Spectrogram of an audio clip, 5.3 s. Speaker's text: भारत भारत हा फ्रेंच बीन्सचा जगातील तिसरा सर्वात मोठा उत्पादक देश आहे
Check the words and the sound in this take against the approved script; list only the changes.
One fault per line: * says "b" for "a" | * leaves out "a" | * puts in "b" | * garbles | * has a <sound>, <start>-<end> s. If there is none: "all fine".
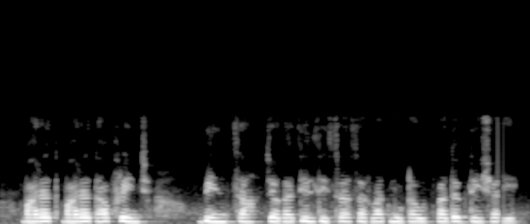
* has a dropout, 5.0-5.0 s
